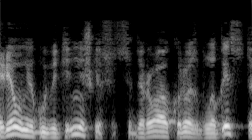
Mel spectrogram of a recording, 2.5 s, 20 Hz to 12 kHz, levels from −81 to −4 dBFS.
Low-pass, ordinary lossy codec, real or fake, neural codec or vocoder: 7.2 kHz; MP3, 32 kbps; fake; codec, 16 kHz, 1 kbps, FunCodec, trained on Chinese and English, 50 frames a second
